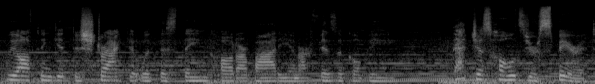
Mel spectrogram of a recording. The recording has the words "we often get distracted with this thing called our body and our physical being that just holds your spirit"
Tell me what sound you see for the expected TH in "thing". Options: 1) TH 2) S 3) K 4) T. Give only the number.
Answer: 1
